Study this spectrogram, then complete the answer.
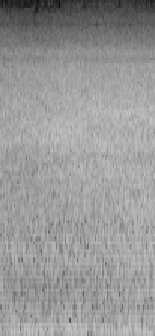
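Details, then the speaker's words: York rooftop unit after converting ECM blower to conventional universal fan motor: relay clicks, then steady even low rush of air with no knocks, rattles or squeal; new blower running normally. "All right, blower's gonna come on immediately. I can already hear that relay engage. There's my blower."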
